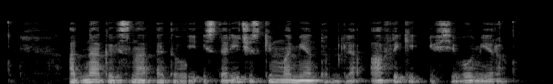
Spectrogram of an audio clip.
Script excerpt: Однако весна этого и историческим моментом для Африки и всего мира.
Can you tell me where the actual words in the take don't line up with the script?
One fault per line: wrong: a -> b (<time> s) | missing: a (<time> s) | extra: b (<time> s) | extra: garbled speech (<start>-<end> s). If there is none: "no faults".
no faults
